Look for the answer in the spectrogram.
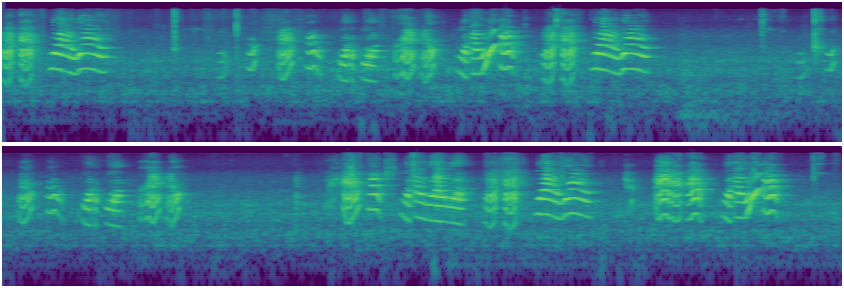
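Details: Parrot talking: bursts of nasal, harmonic-rich chatter with swooping and rising syllables, grouped into clusters of quick word-like sounds with gaps of about a second between groups, with no other clear sounds behind.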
